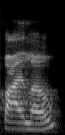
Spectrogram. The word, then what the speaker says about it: Philo: It's called Philo.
